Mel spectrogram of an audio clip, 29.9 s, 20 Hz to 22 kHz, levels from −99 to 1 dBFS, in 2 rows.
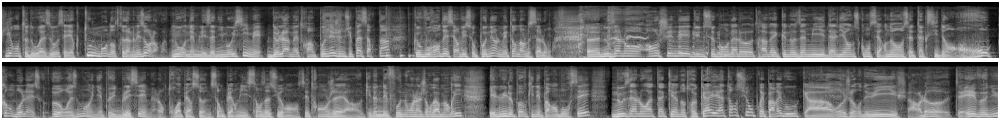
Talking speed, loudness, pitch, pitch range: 210 wpm, -23 LUFS, 140 Hz, 125-165 Hz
